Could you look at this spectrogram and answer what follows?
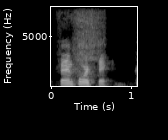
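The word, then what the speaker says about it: Fant4stic: I'm looking at you, Fanfortastic. Fanfortastic. I don't even know how to say it. Fan with that four stick. In the middle. Fanfortastic. – Yeah, Fanfortastic.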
